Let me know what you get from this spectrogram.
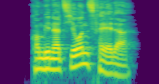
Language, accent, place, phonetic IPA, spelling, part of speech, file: German, Germany, Berlin, [kɔmbinaˈt͡si̯oːnsˌfɛldɐ], Kombinationsfelder, noun, De-Kombinationsfelder.ogg
- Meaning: nominative/accusative/genitive plural of Kombinationsfeld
